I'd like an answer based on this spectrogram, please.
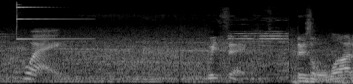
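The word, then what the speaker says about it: Huế: automatically started pronouncing it q Vietnam which we learn is not the route it is pronounced way we think there's a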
